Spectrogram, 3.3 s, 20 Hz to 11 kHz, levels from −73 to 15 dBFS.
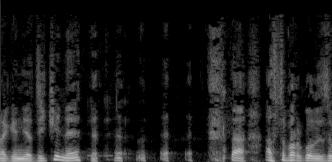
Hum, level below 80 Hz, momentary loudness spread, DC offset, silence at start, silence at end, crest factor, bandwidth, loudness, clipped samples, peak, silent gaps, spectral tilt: none; -58 dBFS; 16 LU; under 0.1%; 0 s; 0 s; 18 dB; 10.5 kHz; -19 LUFS; under 0.1%; -2 dBFS; none; -6.5 dB/octave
